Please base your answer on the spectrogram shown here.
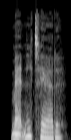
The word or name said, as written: mandeltærte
